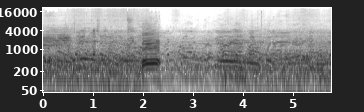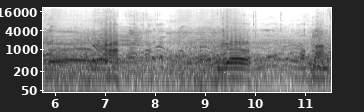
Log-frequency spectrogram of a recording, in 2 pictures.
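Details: Small bull and heifer calves sold at a Dhaka market, 4 February 2026: two abrupt, high bawling moos stand out, one early and one late, amid constant price haggling and market chatter.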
